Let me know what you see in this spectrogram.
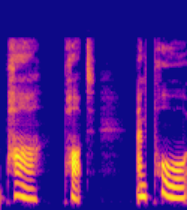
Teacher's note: Although for British speakers like me, the vowels in pa, pot, and paw are distinct and separate phonemes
